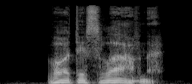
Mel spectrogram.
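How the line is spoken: Whisper. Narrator (Russian): прошептал Билли

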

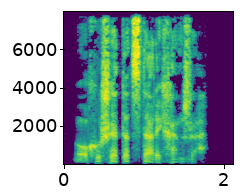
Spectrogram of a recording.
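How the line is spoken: Undertone. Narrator (Russian): И добавила вполголоса

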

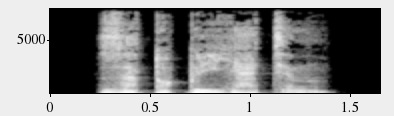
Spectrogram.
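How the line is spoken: Sultry whisper in ear. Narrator (Russian): жарко шепнула на ухо чаровница

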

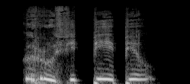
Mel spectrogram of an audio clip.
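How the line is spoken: Breathed out. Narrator (Russian): выдохнула она

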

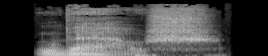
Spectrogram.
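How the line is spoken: Sighing. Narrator (Russian): Стривя вздохнул

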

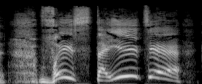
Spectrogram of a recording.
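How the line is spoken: Shouting. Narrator (Russian): кричал Филипп Филиппович

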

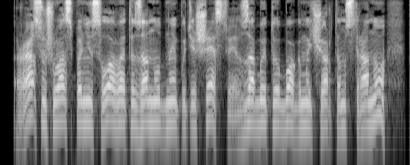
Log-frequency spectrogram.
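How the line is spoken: Grumbling. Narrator (Russian): проворчал он

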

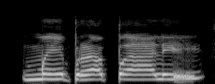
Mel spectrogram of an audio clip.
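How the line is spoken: Groaning in despair. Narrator (Russian): застонал Маквей

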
